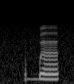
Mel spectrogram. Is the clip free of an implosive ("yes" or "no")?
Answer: no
